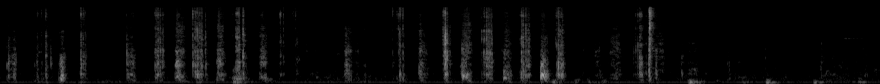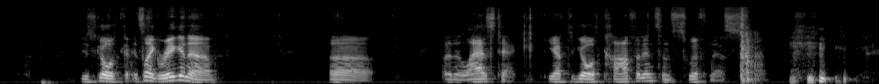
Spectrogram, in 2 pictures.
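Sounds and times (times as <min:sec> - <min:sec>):
scissors cutting tape: 0:00.0 - 0:06.7
speech: 0:09.6 - 0:11.0, 0:13.3 - 0:17.4.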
